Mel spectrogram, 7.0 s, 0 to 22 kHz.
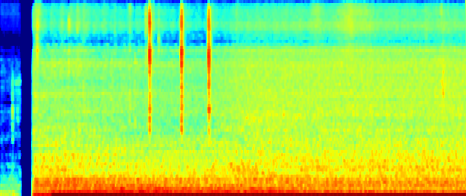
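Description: After a brief quiet moment, a John Deere 7410 tractor's diesel engine starts and idles with a steady, loud low rumble, a few faint metallic clicks over it.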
